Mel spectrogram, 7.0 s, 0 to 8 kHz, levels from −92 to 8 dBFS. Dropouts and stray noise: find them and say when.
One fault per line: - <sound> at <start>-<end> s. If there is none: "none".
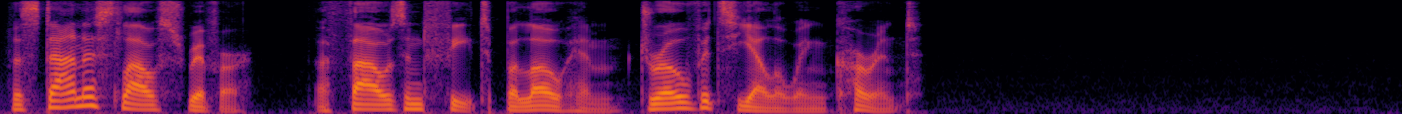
none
